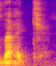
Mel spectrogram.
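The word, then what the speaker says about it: varech: Varek, on prononce Varek ou Varich ? les algues prononciation varche sans doute Varek Varek ça s'écrit Varche ça se prononce Varek c'est sa nettement dessiné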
